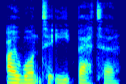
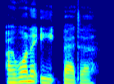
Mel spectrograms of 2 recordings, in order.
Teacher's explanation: practice saying it with a clear T sound I want to eat better then try saying it with a more relaxed American style flap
